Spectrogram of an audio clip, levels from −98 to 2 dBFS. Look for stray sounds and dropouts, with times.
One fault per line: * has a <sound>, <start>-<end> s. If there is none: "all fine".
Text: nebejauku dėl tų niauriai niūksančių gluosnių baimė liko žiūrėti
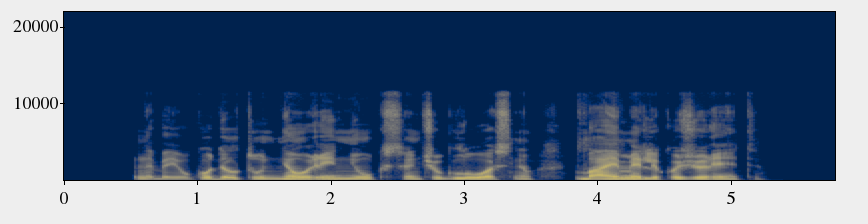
all fine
